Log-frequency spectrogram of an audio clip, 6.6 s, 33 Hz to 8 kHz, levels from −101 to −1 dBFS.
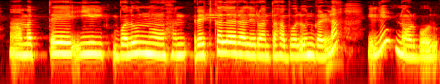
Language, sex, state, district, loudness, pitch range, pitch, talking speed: Kannada, female, Karnataka, Shimoga, -14 LUFS, 215-245 Hz, 225 Hz, 90 wpm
